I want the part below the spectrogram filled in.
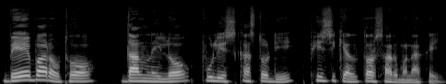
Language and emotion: Bodo, neutral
